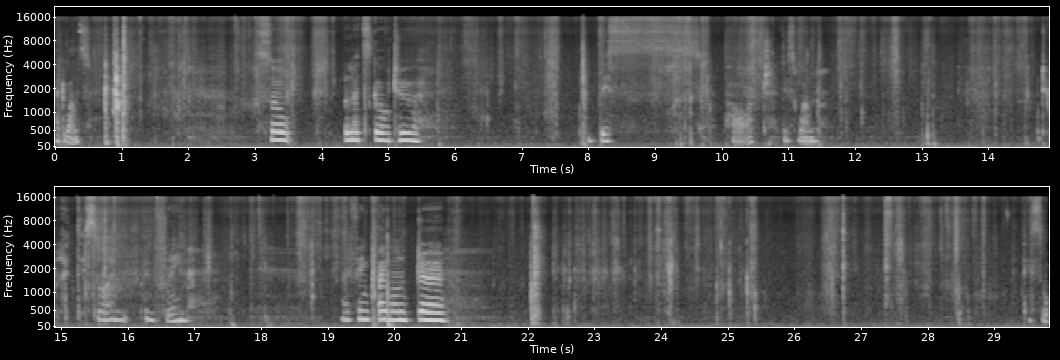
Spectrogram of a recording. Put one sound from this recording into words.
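Paper rustles and crinkles as pages are handled and turned.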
